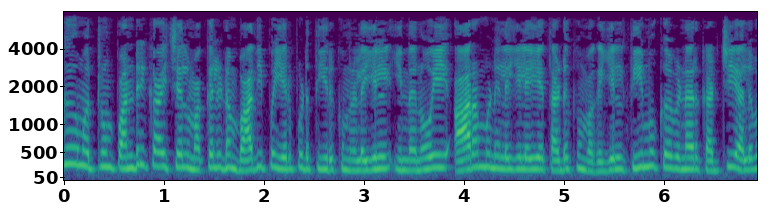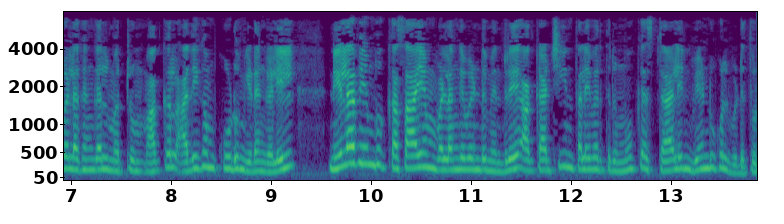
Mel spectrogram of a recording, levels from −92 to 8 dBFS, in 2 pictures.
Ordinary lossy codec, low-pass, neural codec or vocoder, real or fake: none; 7.2 kHz; none; real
